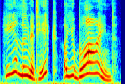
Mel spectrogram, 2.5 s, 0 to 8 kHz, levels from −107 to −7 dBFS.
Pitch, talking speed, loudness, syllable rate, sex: 295 Hz, 120 wpm, -16 LUFS, 4.4 syllables/s, female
